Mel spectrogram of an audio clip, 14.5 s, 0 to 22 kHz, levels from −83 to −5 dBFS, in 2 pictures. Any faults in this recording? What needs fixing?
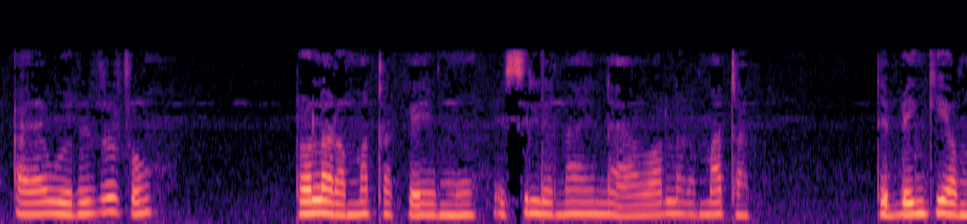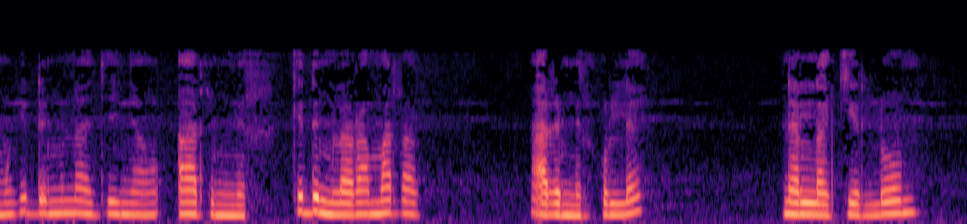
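From start to end the speech sounds dull, with nothing above about 8.4 kHz. The artefacts of different codecs are heard at once. This is likely transcoding between lossy codecs, fitting an MP3 at around 32 kbit/s re-encoded to Vorbis near 30 kbit/s. The second encoder wasted its bits reproducing the first one's damage, added its own, and kept the lower bandwidth limit. To prevent this, encode once from the original uncompressed source at an adequate bitrate rather than converting between lossy formats.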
